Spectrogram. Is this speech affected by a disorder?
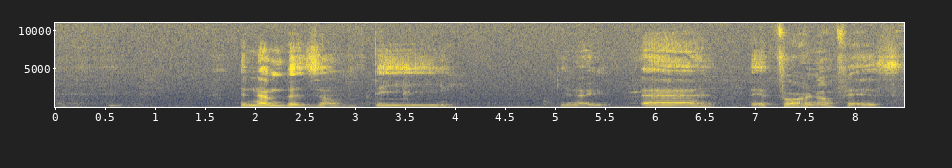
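Yes: traumatic brain injury.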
